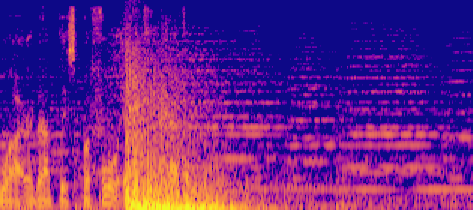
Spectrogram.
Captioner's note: boom!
